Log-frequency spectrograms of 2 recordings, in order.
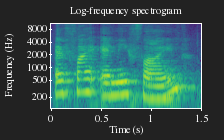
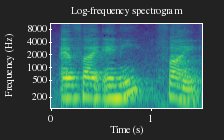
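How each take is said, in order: First: एफ़ आई एन ई fine spelled slowly, ending on a rise; spelled out, rising. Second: एफ़ आई एन ई fine spelled evenly, ending on a fall. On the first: Teacher spelling the first fine for students, rising at the end. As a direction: spell out letter by letter, then lift fine as if more follows. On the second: Teacher spelling the second fine for students, falling to finish. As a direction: spell it out and drop fine to close it off. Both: Shown as a demonstration. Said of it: "same pronunciation".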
